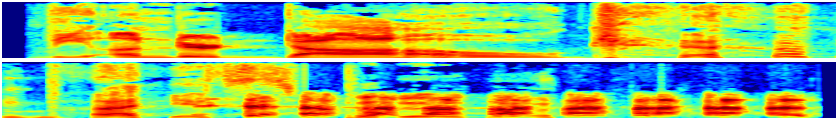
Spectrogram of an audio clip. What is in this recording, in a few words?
saying exaggerated dog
